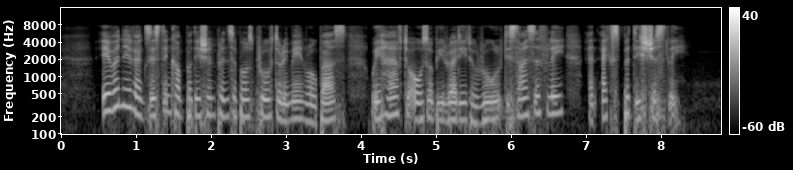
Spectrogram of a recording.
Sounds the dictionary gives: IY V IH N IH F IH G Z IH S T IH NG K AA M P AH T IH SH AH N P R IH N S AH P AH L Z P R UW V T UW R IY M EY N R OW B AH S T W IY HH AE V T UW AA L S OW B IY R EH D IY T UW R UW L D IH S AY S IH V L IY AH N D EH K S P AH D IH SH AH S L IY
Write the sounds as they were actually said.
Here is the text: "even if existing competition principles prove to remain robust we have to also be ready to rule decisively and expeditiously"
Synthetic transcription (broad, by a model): IY V IH N IH F IH G Z IH S T IH NG K AA M P AH T IH SH AH N P R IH N S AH P AH L S P R UW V T UW R IY M EY N R OW B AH S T W IY HH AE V T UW AA L S OW B IY R EH D IY T UW R UW L D IH S AY S IH V L IY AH N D EH K S P AH D IH SH AH S L IY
